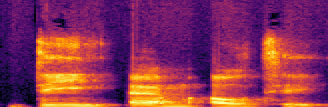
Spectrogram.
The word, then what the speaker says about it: DMOT: for having me so my surname is actually pronounced d m o t exactly how it's spelled dmlt amazing and that's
